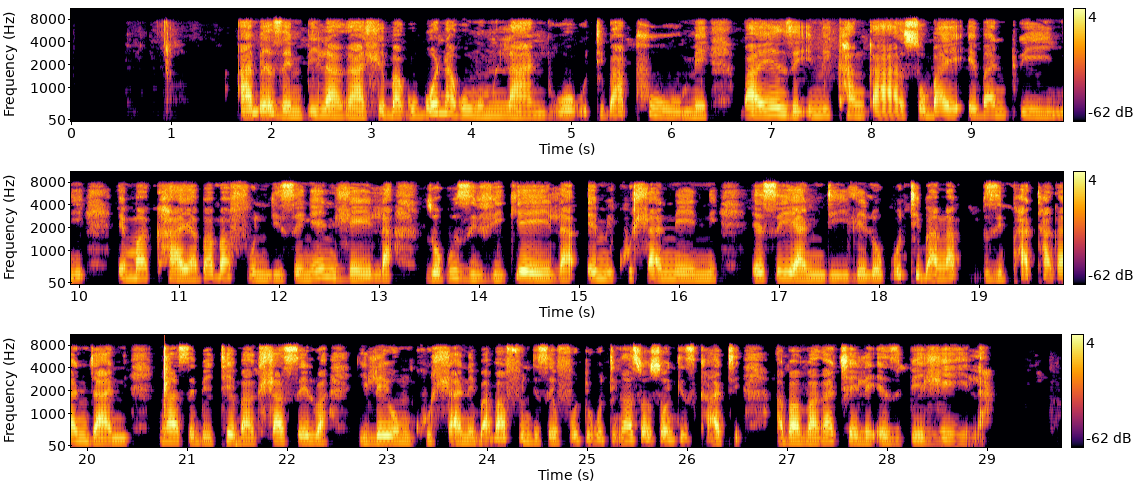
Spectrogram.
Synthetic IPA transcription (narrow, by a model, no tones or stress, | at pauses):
a̰βɛzempʼilaɣaɬɛɓaɣuɓɔna̰ɣuŋum̩landʱṵwoɣṵtʰiɓa̰pʰumɛɓa̰jɛnd͡zʱɛʔimikʰaŋkʼa̰sɔɓa̰jɛʔɛβantʼwiniɛmakʰajaɓaβafundʱisɛŋɛnd͡ɮʱɛlazoɣuziviɣɛla̰emikʰuɬa̰neniɛsɛjandʱilɛloɣṵtʰiβa̰ŋa | zipʰa̰tʰa̰ɣa̰nd͡ʒʱaniŋ͡ǁasɛβɛtʰɛβaɬasɛlwajilɛjom̩kʰuɬa̰nɛβa̰βafundʱisɛfutuɣutʰiŋasɔsɔŋkʼisi̥kʰa̰tʰia̰βavaɣat͡ʃʰʼɛlɛʔezib̥ʱɛɮɛ̰ːla̰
